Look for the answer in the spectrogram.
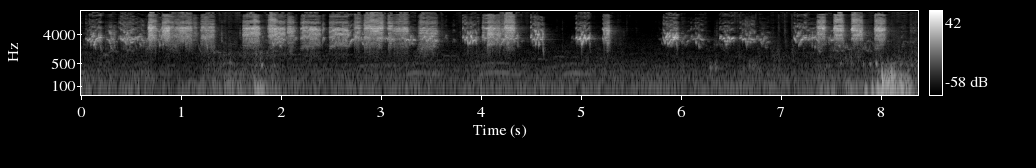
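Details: A flock of budgies keeps up a busy warble of short, high, scratchy chirps in quick succession, nearly without a break.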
